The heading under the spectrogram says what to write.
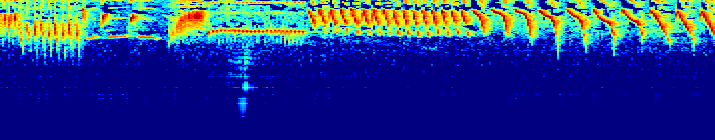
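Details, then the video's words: Belgian canary singing, song meant to teach other canaries: varied phrases of rapid trills, a steady whistled tone, then a series of quick downward-sweeping notes repeated several times per second. "CANTO PARA ENSINAR CANÁRIOS BELGAS"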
